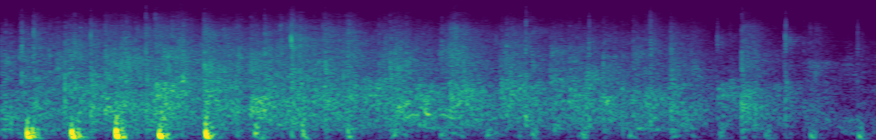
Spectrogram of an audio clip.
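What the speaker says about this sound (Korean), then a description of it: "이때는 박수 한번 치는 거예요." Audience at a Korean Buddhist dharma talk clapping, a burst of sharp claps that quickly thins into softer scattered clapping, heard from a moderate distance.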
